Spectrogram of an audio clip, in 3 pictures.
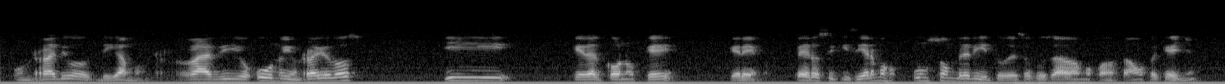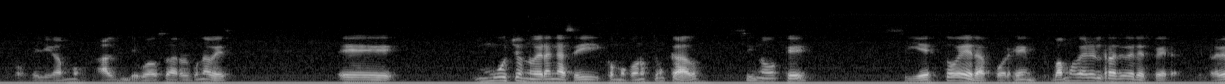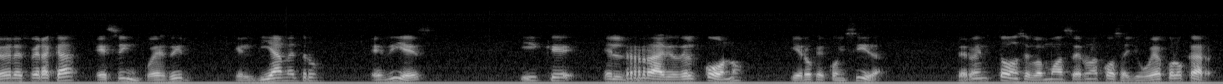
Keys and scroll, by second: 27.3 space, 28.1 space, 31.7 space.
